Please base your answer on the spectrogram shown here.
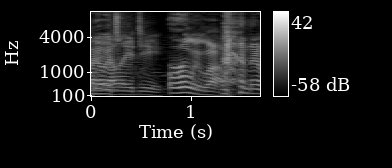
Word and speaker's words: EarlyLad: It's spelled EARLYLAD. No, Early Lad. And they're like, the fuck? It's not Early Lad, it's Early Lad. You have to say it with like a slur.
